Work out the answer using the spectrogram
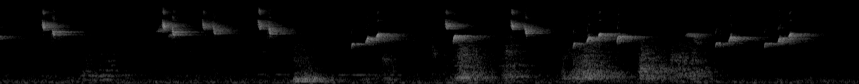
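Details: Goldfinch, nine months old, singing Levantine (Shami) style: bright down-slurred chirps repeated about every half second in an irregular series, with faint low background noise.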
